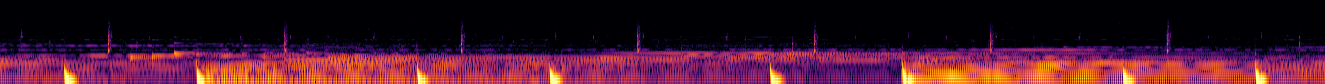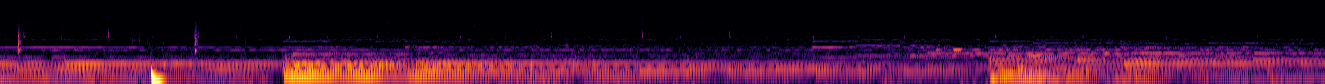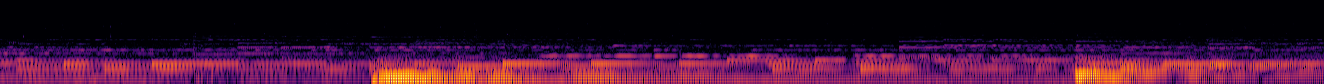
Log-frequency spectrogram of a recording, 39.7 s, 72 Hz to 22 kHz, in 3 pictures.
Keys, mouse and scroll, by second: 3.7 space, 4.8 click, 6.7 click, 8.1-8.8 scroll up 6, 10.7-12.0 drag, 13.0 click, 16.0-19.3 right drag, 20.8-24.1 drag, 24.1 KP_0, 24.5 KP_0, 26.2-32.0 drag, 33.2 scroll down 2, 34.6-37.7 drag, 38.0-39.7 drag.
